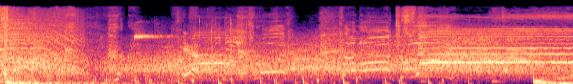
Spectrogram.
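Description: Basketball game in a gym: a basketball dribbled repeatedly on a hardwood court, with spectators' voices and cheers around it. Background music comes back in near the end.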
